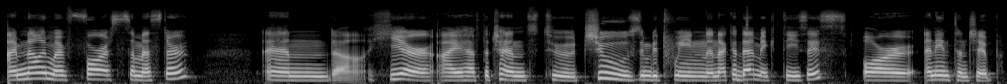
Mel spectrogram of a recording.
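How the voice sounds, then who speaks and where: A 25-year-old woman from Austria, giving an earnest student testimonial and pausing to rephrase. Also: mid-range voice, steady tone, smooth, no room sound. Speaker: master's student.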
